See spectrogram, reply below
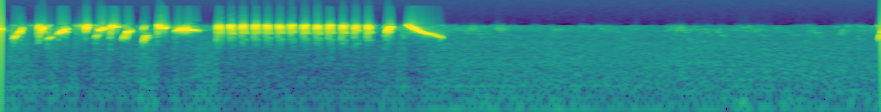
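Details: European goldfinch giving a bright, high twittering phrase that runs into an even, rapidly repeated trill, ending in a falling note after about two seconds, then quiet.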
